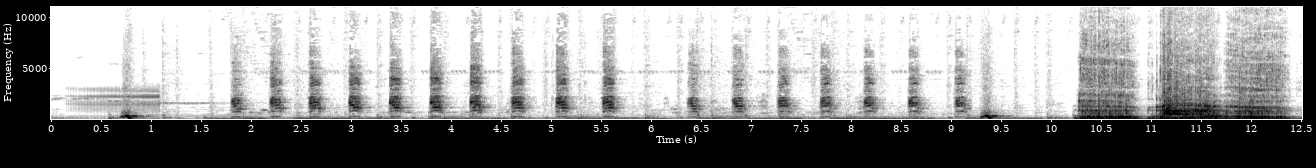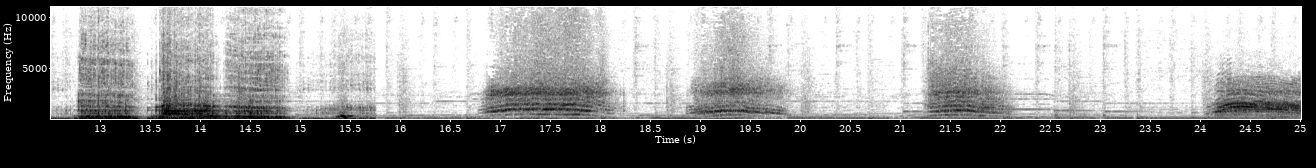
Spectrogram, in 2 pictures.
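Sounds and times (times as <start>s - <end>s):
background music: 0.0s - 25.0s
goose honking: 1.8s - 9.2s
lion roaring: 10.2s - 15.8s.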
